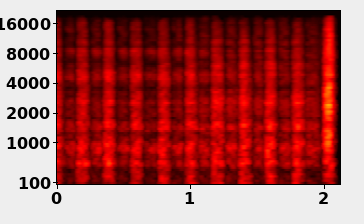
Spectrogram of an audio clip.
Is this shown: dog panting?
yes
